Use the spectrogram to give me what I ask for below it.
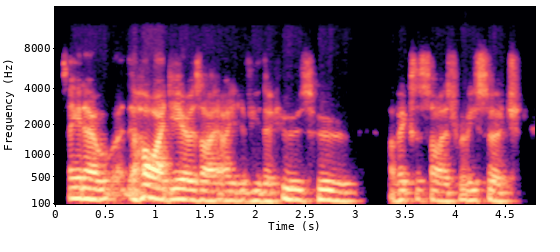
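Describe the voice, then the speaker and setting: A middle-aged man hosting an interview podcast, chatty and animated, acting out little quotes as he talks. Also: medium pitch, a little fast. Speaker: podcast host. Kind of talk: casual interview chat. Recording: dull lo-fi sound.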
